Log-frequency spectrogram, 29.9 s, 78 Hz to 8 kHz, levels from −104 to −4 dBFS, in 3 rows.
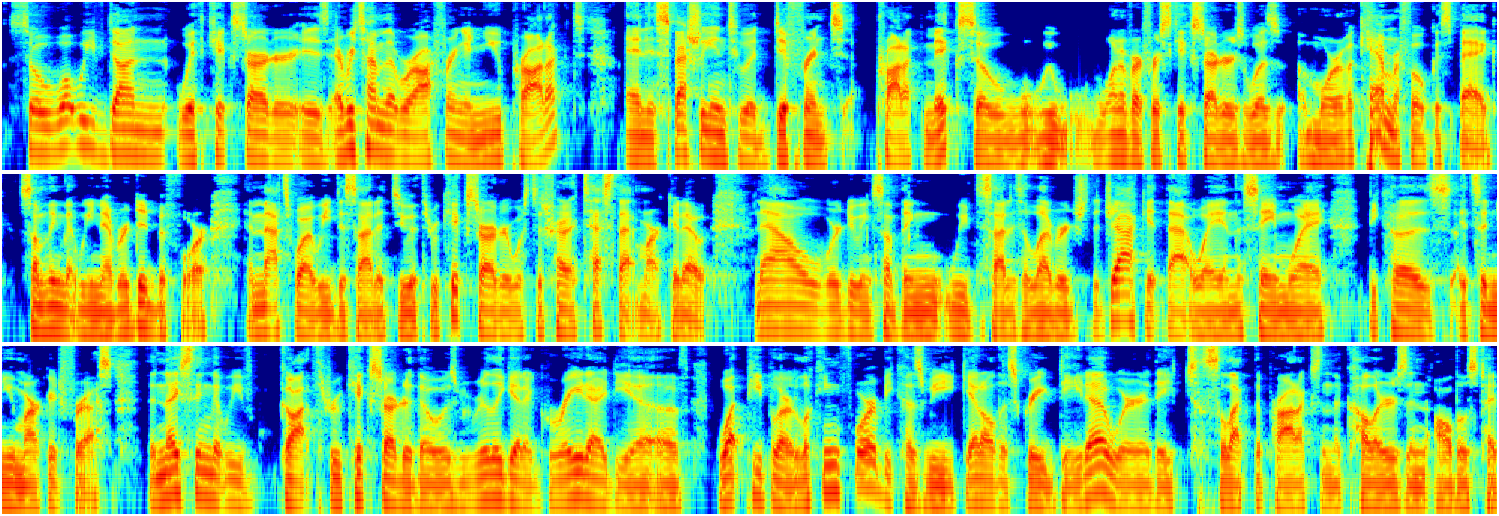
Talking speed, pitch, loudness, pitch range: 255 wpm, 95 Hz, -21 LUFS, 90-105 Hz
